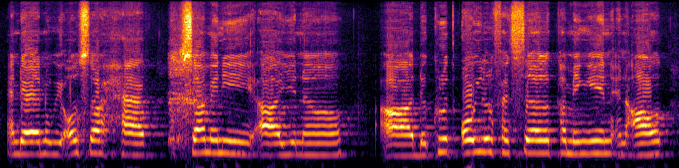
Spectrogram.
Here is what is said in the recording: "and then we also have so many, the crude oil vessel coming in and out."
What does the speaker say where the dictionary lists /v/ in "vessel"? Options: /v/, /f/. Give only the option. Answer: /f/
